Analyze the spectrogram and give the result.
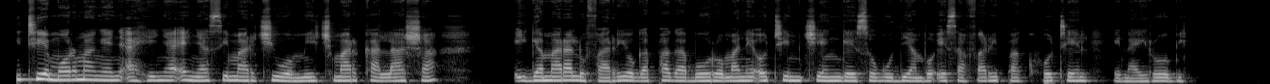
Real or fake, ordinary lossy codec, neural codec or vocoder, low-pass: real; none; none; none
